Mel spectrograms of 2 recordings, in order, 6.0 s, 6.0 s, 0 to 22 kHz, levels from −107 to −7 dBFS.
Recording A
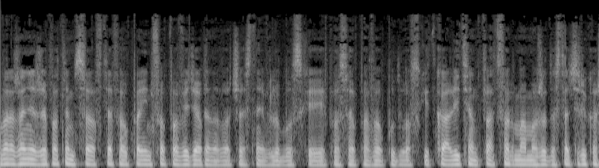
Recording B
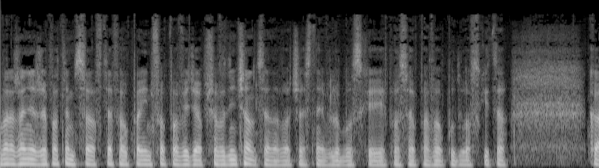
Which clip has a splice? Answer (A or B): A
